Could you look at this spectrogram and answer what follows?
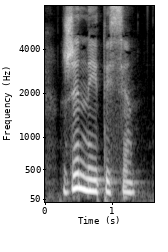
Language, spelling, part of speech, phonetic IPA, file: Ukrainian, женитися, verb, [ʒeˈnɪtesʲɐ], Uk-женитися.ogg
- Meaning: 1. to get married, to marry, to take a wife (of men) (imperfective and perfective) 2. to get married, to marry (as a couple) (imperfective only)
